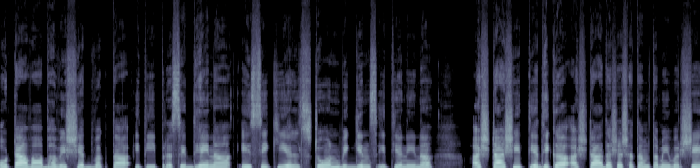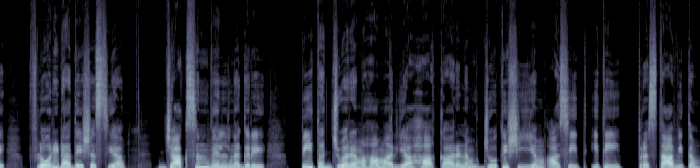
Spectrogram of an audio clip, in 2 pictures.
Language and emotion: Sanskrit, neutral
